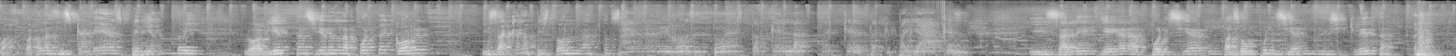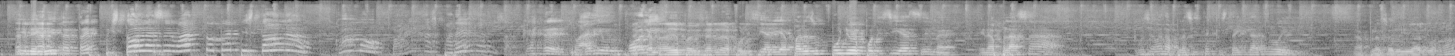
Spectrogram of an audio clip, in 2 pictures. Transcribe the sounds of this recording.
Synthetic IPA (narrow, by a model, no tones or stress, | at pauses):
baxbaxolaseskaleɾaspeðjand̪oi | loaβjent̪ansjerenlapweɾt̪aikoren | isakala̰pist̪olaβant̪osalanixoset̪uest̪okelot̪eket̪akepaja̰kḛn | isaleʝeɣalapolisiaʔumpasaumpolisiaenβisiklet̪a | ileɣɾit̪at̪ɾajpist̪o̞laseβant̪ot̪ɾajpist̪ola | komopaɾexaspaɾexassakaelraðjolpoliraðjopaɾaβisaɾlelapolisiaβiapaɾes̬umpuɲo̞ðepo̞lisiasena | enlaplasa | komosejamalaplasit̪akest̪aiðandoi | la̰plasaðialɣono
